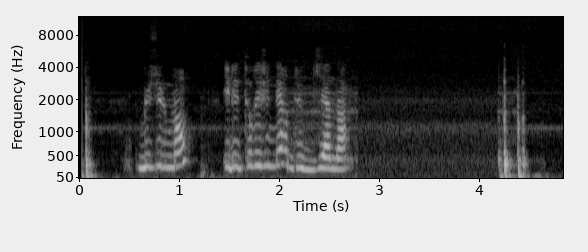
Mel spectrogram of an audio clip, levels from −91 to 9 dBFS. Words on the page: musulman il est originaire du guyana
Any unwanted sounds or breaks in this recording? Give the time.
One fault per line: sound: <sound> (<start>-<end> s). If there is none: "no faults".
no faults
